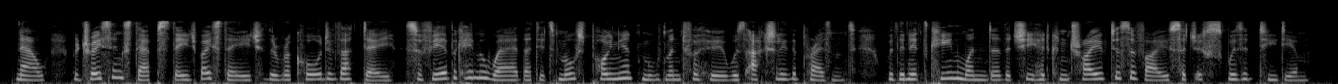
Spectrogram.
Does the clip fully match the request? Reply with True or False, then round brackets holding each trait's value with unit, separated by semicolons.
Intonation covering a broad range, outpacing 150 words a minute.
False (3.4 semitones; 165 wpm)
